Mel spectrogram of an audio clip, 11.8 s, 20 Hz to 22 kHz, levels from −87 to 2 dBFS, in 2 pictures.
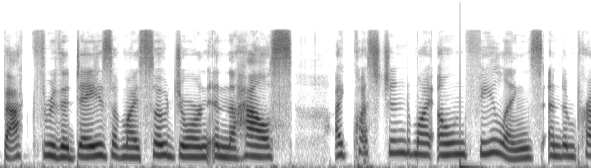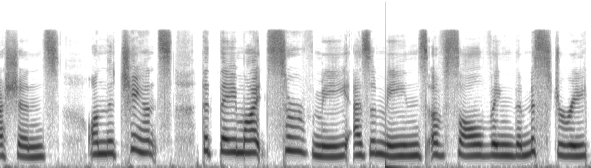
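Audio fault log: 4.61 s, 9.77 s: DC step. The zero line of the waveform jumps abruptly by about -18 dBFS each time, then drains away through a 2 Hz high-pass over a fraction of a second, so each jump lands as a brief low thump while the speech carries on unchanged.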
